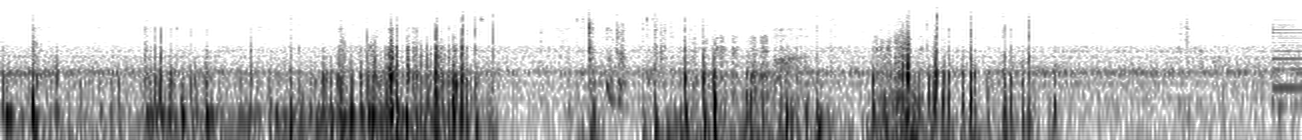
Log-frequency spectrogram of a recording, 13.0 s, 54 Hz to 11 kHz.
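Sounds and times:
acoustic guitar chord strummed: 0:12.7 - 0:13.0.

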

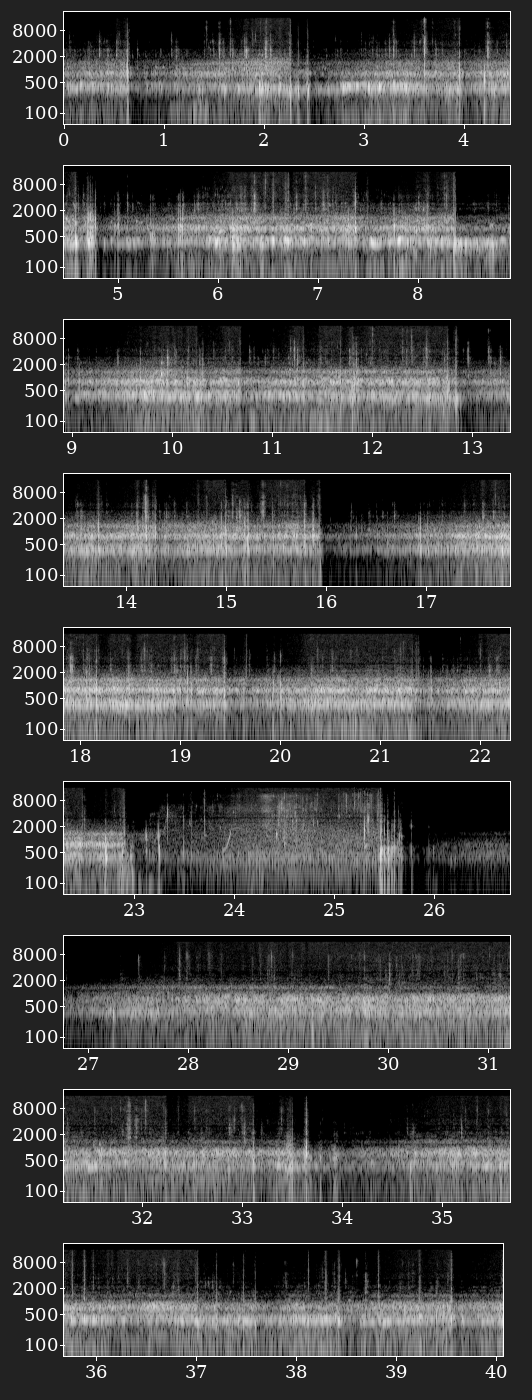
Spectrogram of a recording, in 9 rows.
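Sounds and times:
faint clicks and crackles: 0:00.0 - 0:24.0, 0:27.3 - 0:40.0
small waves lapping and splashing: 0:20.3 - 0:25.7.

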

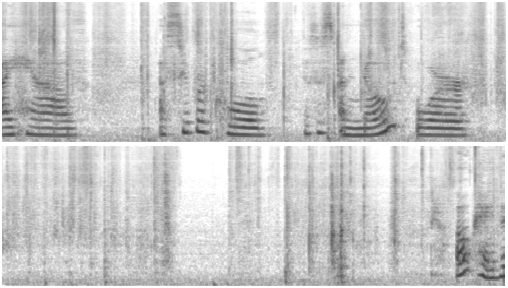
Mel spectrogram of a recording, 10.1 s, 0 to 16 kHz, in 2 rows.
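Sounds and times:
paper rustling: 0:00.0 - 0:10.0.

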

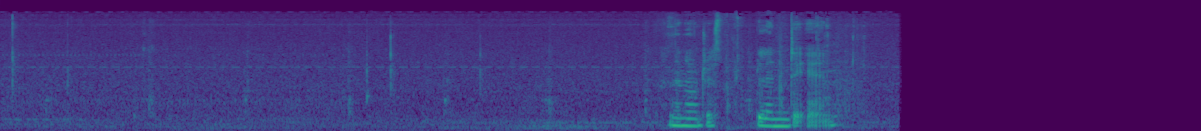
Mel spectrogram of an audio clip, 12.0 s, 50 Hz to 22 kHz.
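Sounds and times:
faint ticking: 0:02.3 - 0:08.3.

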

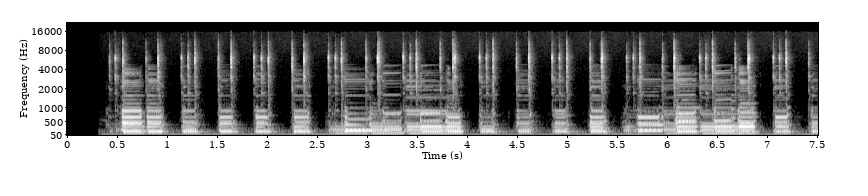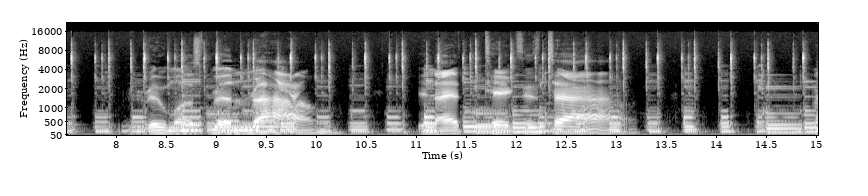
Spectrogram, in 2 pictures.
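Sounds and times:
electric guitar boogie riff: 0:00.4 - 0:15.0
sharp ticks keeping beat: 0:00.4 - 0:15.0.

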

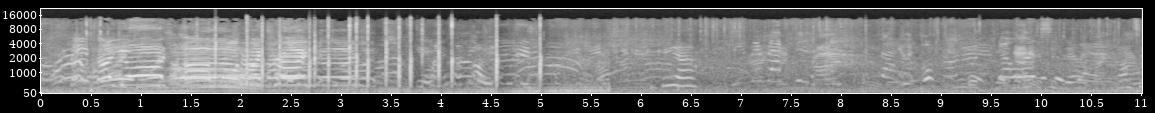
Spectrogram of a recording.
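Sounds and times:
voices calling out: 0:00.0 - 0:11.0
spectators clapping: 0:00.4 - 0:05.6.

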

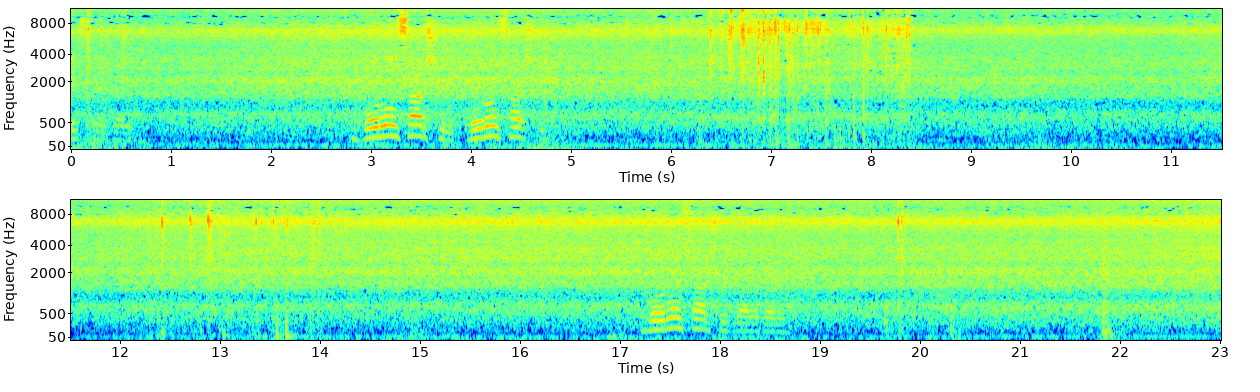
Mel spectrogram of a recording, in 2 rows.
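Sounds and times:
plants rustling and clicking: 0:00.0 - 0:00.7, 0:06.0 - 0:08.6, 0:12.3 - 0:14.2
steady hiss: 0:00.0 - 0:23.0.

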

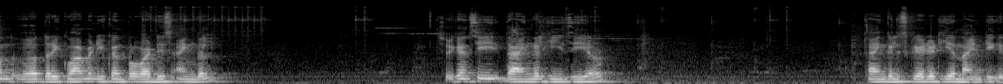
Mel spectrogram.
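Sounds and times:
computer mouse clicking: 0:01.5 - 0:02.7, 0:03.5 - 0:04.4, 0:06.4 - 0:08.7.

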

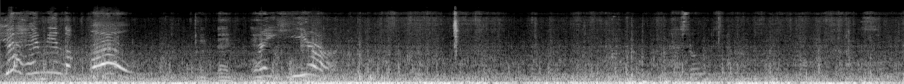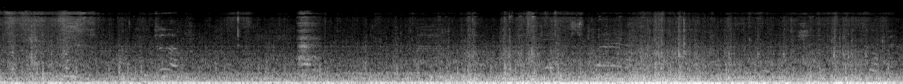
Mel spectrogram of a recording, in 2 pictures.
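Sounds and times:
vehicle engine rumble: 0:00.0 - 0:18.0
wind: 0:00.0 - 0:18.0.

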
